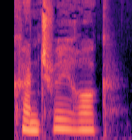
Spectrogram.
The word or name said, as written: COUNTRYROCK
